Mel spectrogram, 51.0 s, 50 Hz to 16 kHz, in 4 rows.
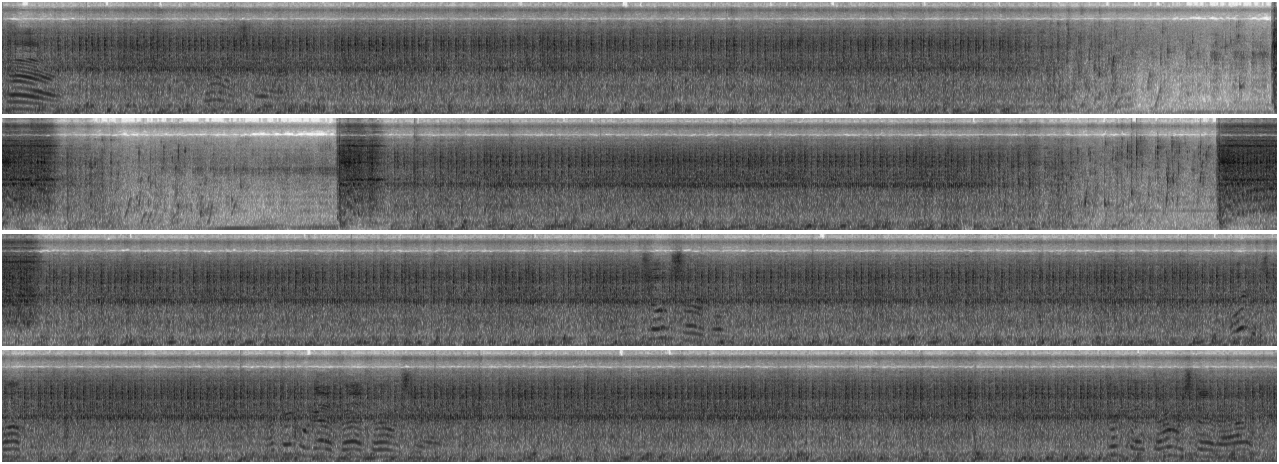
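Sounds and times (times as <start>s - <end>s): outboard motor running: 0.0s - 51.0s.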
